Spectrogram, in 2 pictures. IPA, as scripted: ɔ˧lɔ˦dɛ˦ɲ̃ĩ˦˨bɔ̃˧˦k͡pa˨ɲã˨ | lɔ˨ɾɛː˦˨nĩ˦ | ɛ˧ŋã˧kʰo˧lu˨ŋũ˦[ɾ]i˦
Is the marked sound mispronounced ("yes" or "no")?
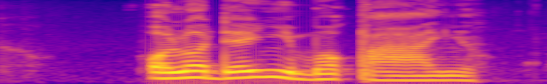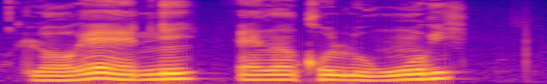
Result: no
